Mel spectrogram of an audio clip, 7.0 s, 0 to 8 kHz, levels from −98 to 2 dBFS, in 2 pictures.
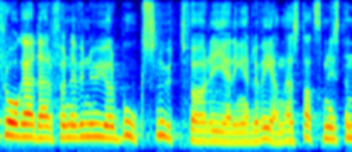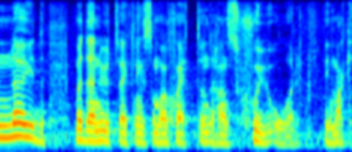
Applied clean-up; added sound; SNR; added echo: none; none; none; none.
